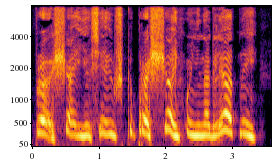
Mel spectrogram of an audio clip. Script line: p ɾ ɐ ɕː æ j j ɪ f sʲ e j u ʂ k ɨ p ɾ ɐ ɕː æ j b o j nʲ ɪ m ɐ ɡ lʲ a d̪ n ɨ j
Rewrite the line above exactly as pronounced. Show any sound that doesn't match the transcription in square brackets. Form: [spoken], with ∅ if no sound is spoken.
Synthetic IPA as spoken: p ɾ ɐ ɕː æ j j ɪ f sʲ e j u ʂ k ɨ p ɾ ɐ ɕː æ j [m] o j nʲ ɪ [n] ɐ ɡ lʲ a d̪ n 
